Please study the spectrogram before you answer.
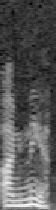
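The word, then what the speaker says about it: Agnetha: here she is hello i'm angnie i know it's very hard for you to pronounce but you can say anita or you can say anna when we came here we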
